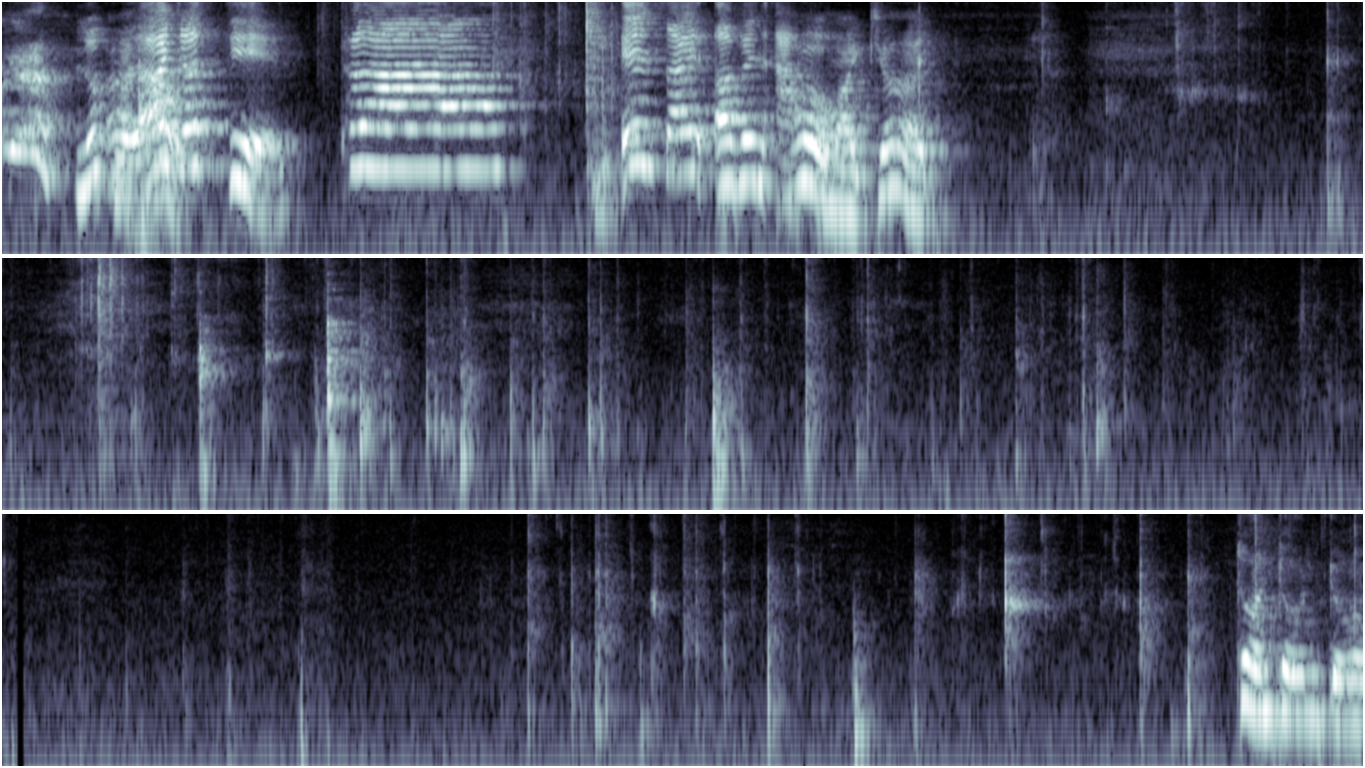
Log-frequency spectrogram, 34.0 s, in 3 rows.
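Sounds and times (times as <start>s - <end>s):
candy apple shell crunching: 2.6s - 5.2s, 9.2s - 14.0s.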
